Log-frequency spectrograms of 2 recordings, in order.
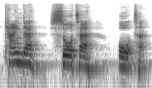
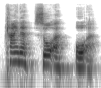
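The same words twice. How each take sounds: First: The words are moderately contracted. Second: The words are heavily contracted.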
